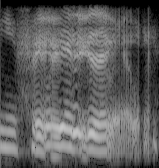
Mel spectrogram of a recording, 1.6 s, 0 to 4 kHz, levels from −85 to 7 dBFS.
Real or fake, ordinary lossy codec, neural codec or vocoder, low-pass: fake; none; codec, 16 kHz, 0.5 kbps, FreqCodec, larger model; 3.6 kHz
